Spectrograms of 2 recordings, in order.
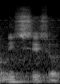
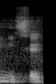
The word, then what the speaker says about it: নিঃশেষ: নিঃশেষর জায়গায় মানে বাংলাতে তাকে আমরা এমনি নিঃশেষ বলছি, মানে নিঃশেষ এরকম উচ্চারণ হচ্ছে না, বিসর্গ উচ্চারণ হয় না, তাহলে নিঃশেষ হচ্ছে, শয়ে শয়ে হয়ে যাচ্ছে।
